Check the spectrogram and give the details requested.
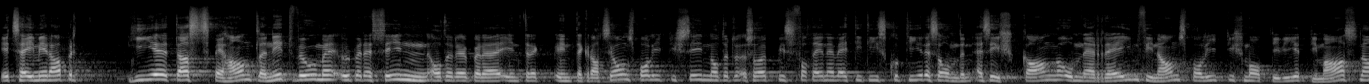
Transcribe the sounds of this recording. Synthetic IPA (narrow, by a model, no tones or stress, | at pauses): jɛt͡shɛɪmiːɾɑb̥əɾ | hiəd̥ɑst͡sb̥ɛɦɑndlənɪtʋɪlməʔʏbəɾəsɪnɔd̪əɾʏbəɾəɪɪntɛɡɾɑt͡sjoːnspʰɔlitiʃsɪnːɔd̪əɾəsoœpːisfɔd̥ɛnəʋɛt̪ːid̥iskʰutiːəɾəsɔnd̪ənəsɪʃɡ̥ɑŋəʊmnəɾɛɪnfinɑnt͡spɔlit̪iʃmɔt̪iviːətimɑːsnɑː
